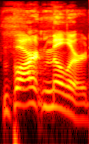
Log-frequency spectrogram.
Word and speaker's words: Millard: But technically, it's Millard. Bart Millard. Yeah, cuz it looks like Mard and it kind of rhymes with Bart, so people kind of go there. But you don't shop at Dillards. You don't play You're right. You don't play billiards or it's not a malard duck.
